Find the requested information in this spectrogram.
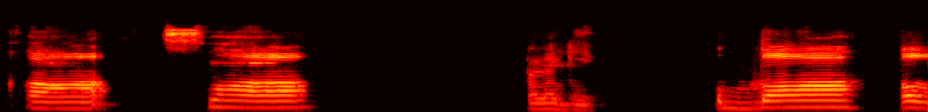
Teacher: Bukan karena kita buat mulut kita O, tapi karena terangkatnya pangkal lidah kita dengan kerongkongan ini ketika mengucapkan. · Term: isti'ala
